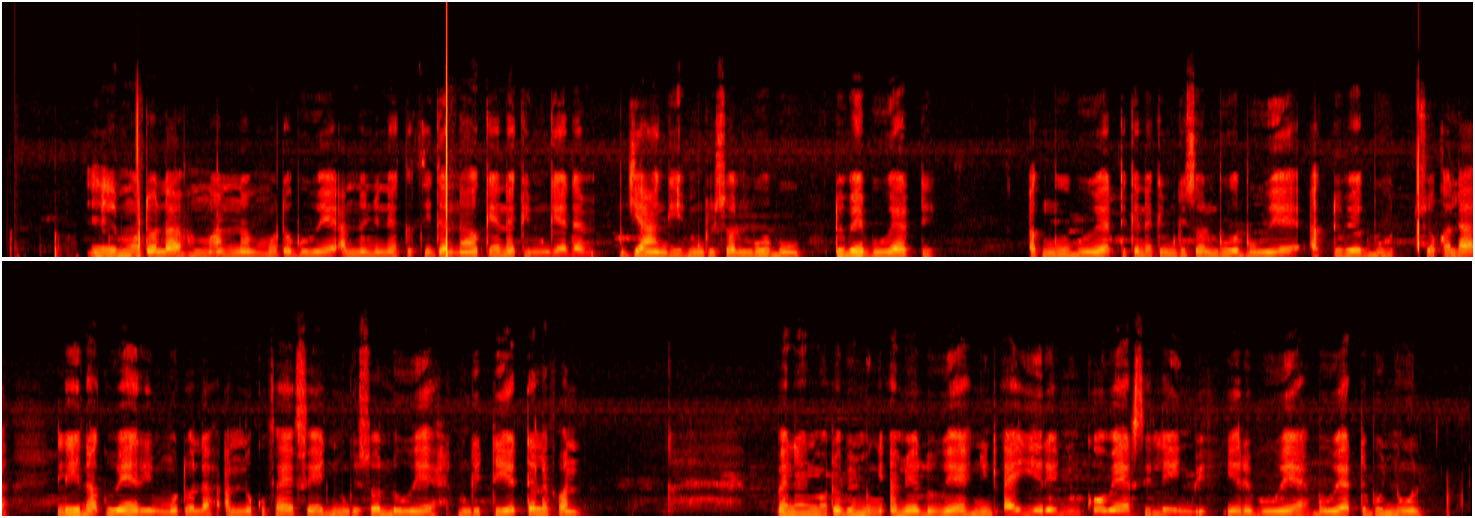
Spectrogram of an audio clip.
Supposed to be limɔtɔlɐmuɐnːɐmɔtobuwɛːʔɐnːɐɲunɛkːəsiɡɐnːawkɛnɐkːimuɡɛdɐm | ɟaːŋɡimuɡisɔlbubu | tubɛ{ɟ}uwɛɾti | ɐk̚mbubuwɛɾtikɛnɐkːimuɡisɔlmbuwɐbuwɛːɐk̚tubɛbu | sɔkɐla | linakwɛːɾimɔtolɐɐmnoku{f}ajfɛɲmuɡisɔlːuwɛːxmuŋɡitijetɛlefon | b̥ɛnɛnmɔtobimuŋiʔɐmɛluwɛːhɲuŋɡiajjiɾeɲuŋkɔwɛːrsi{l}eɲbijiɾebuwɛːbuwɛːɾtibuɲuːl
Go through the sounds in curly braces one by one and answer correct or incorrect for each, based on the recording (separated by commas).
incorrect, correct, correct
